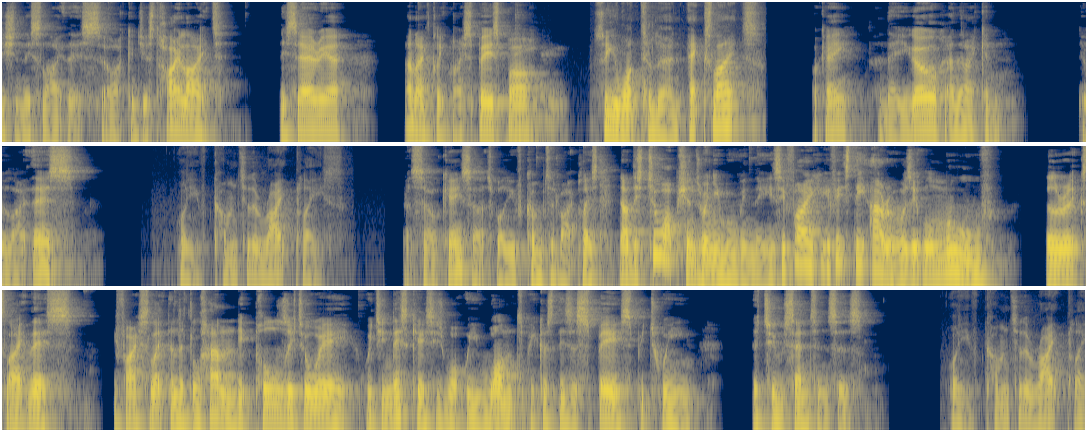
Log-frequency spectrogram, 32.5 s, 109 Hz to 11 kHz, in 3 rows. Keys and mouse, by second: 1.0 click, 2.4-4.1 drag, 11.5 click, 16.2 click, 17.3 click, 18.3-22.5 drag, 23.4-25.2 drag, 30.7 click.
